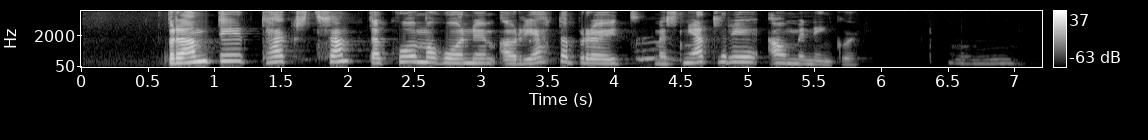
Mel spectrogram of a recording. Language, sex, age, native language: Icelandic, female, 30-39, Icelandic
